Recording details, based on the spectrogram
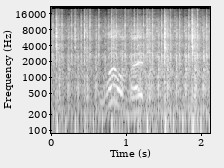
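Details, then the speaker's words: Yard-Man 139cc OHV mower after its carb jets were drilled out with a 3 mm bit, at its slowest idle after suddenly shutting off. Rough single-cylinder chuffing with a sharp hammer-like knock on each firing stroke; engine knock, cause unconfirmed. ">> I can feel each each fire. >> Sounds like there's a hammer hitting on the inside of the model."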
